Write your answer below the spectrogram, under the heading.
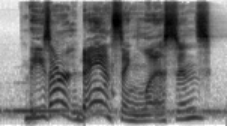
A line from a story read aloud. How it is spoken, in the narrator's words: Mal barks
